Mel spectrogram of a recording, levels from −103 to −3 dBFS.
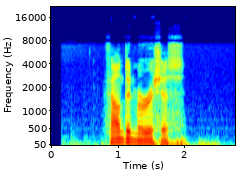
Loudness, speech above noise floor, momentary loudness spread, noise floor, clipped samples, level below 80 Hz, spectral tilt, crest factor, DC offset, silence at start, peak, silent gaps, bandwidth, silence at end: -18 LUFS; 37 dB; 15 LU; -54 dBFS; under 0.1%; -34 dBFS; -6.5 dB/octave; 18 dB; under 0.1%; 0.85 s; -2 dBFS; none; 7.8 kHz; 0.7 s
